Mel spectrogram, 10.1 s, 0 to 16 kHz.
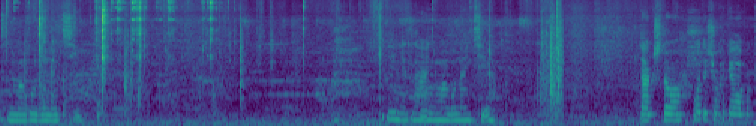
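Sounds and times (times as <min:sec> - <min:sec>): metal belt buckles clinking: 0:01.3 - 0:04.2.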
